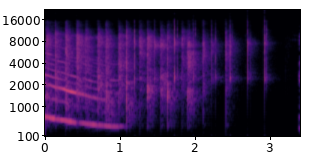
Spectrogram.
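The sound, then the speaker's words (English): Several people clap in a quick, uneven burst that thins out and fades over a few seconds, with a falling whistle-like tone sliding down under the first second. “You guys clapped too loud.”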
